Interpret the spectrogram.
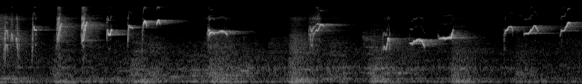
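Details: White-cheeked bulbul lure call used to draw rival birds: sharp high chirps and short whistled notes that rise and slur, delivered in quick irregular bursts with brief gaps.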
